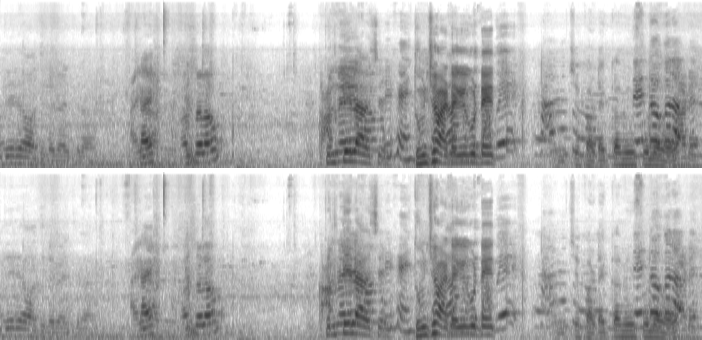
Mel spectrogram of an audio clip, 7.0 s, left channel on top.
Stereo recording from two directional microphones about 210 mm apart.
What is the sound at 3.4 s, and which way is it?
Speech, 40° right (ahead or behind).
